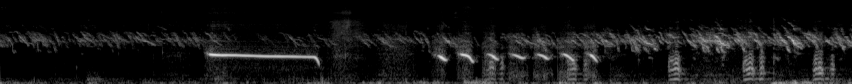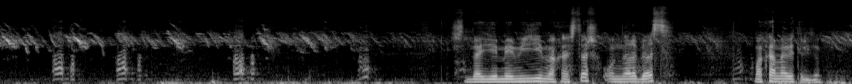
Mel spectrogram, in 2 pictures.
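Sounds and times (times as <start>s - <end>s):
chicks cheeping: 0.0s - 17.0s
loud whistle-like note: 2.1s - 3.3s.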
